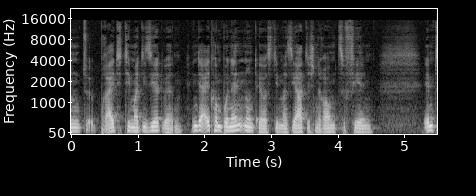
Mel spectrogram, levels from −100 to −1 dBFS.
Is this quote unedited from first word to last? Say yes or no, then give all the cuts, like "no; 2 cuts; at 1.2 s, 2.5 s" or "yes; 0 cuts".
no; 3 cuts; at 1.7 s, 2.1 s, 2.8 s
